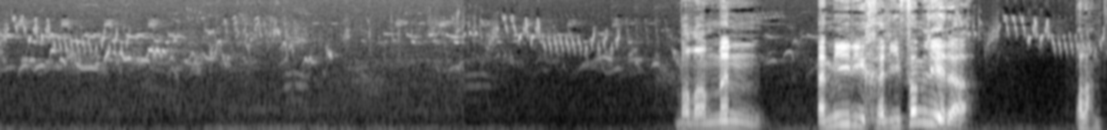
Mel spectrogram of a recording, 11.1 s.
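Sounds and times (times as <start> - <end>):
small birds chirping and trilling: 0.0 - 11.0.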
